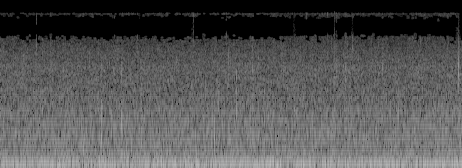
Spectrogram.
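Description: Steady rain falling on forest foliage and ground: an even hiss with a few faint scattered ticks.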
